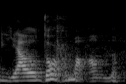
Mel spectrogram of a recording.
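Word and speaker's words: ealdorman: If I used actual Anglo-Saxon pronunciation, if I said Yaldorman, I mean, it's just ridiculous.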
